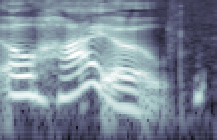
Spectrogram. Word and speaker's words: Ai: But, Grant, there's one place that beats all of them, and it's called Ohio, and that's spelled A-I. It has about 600 people there, and it's Ohio.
